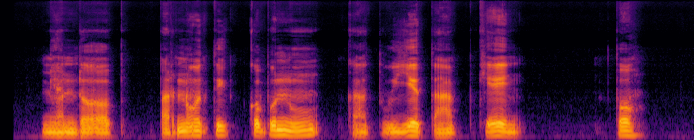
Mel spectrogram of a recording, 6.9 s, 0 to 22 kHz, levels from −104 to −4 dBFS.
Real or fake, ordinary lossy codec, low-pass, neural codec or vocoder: fake; none; none; vocoder, 44.1 kHz, 128 mel bands, Pupu-Vocoder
